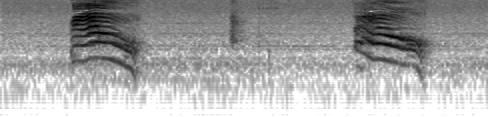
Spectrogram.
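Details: Momiji, a foster baby cat, makes a cute threat at Kuromame to hold a man's lap alone: two strained, drawn-out meows, bright and falling, with a short pause and a soft tap between them.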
